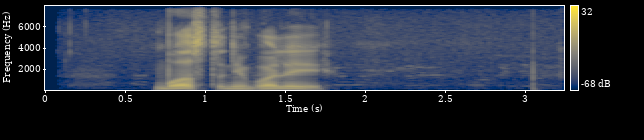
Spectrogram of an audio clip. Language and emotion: Russian, neutral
